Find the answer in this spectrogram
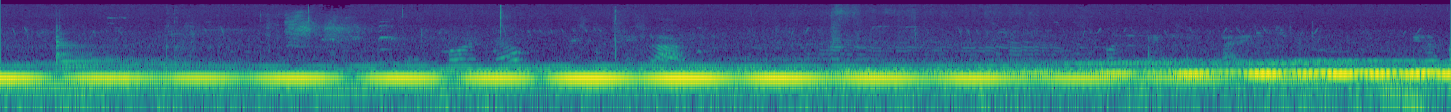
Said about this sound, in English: But you get a little bit of difference between the tones of the string. So, you know, if you hit one, another one, a little bit different. So you're getting the different tones, different harmonics from the different strings.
